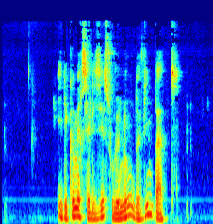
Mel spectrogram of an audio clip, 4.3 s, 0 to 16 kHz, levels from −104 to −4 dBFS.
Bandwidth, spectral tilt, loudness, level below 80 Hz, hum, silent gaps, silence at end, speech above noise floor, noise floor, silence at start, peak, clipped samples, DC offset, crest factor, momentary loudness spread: 11.5 kHz; -6 dB/octave; -20 LUFS; -34 dBFS; none; none; 0.7 s; 45 dB; -64 dBFS; 1.15 s; -2 dBFS; under 0.1%; under 0.1%; 20 dB; 10 LU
